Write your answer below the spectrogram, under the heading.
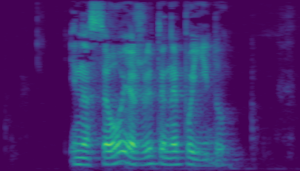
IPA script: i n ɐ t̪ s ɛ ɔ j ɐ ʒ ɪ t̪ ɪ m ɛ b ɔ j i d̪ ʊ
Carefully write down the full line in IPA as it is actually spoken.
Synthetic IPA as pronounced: i n ɐ s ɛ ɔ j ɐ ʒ ɪ t̪ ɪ n ɛ p ɔ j i d̪ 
